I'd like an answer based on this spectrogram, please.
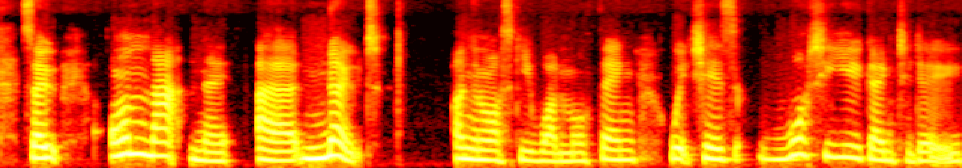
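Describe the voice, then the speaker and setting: A woman speaks at a medium pitch and fairly slow pace with lively intonation. Her somewhat breathy voice has a dark, mellow tone in a dry, close sound with no echo. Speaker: client relationships trainer. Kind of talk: online summit presentation.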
